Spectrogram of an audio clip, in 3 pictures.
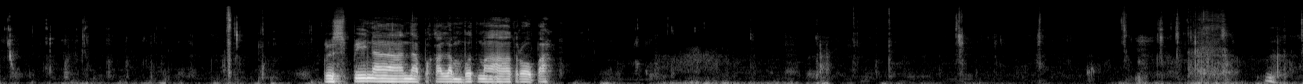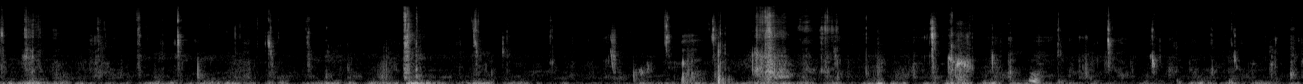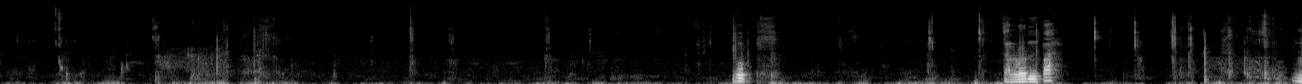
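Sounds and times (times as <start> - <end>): wet chewing: 0.0 - 3.2, 5.5 - 36.1, 37.0 - 39.0
crunching crispy pork: 0.0 - 30.8.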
